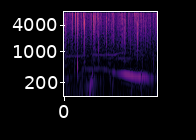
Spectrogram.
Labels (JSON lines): {"label": "biophony", "recorder": "SoundTrap 300"}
